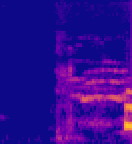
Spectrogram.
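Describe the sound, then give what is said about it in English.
A single short cat meow, beginning as a soft whine and swelling into a loud, bright cry at the very end, with no talking around it. “Just to let you know, I didn't want this damn cat, but I had to buy it to keep the peace.”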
